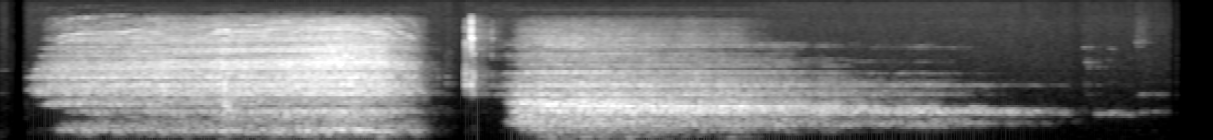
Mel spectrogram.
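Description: A slow, deep guided in-breath during a meditation, a long airy inhalation followed after a short pause by another extended breath that tapers off softly, close and intimate with no talking.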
